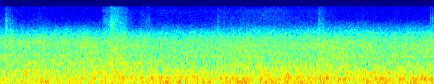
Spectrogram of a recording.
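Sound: airplane flying overhead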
